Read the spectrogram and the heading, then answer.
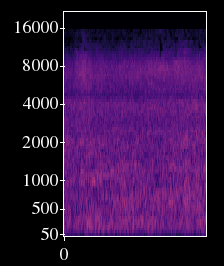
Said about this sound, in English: So I'm on the train on the way to the podcast, which will be happening in Kaechung today.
